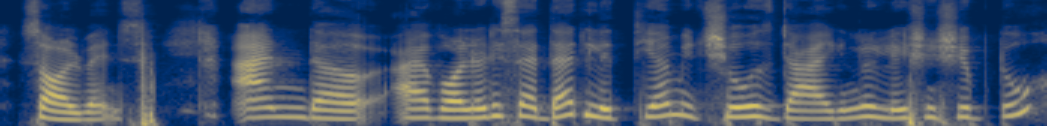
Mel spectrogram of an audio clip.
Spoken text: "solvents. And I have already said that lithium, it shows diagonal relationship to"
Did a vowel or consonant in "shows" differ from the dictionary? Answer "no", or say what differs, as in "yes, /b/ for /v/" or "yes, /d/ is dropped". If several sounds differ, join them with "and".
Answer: no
